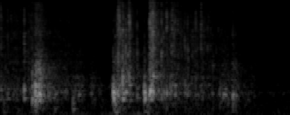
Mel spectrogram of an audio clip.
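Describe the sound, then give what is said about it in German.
A plastic bag of cookies crinkles and rustles in several short bursts, the loudest crackles coming in the middle before settling into quieter handling and then silence. “Oh, eine Tüte Kekse.”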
